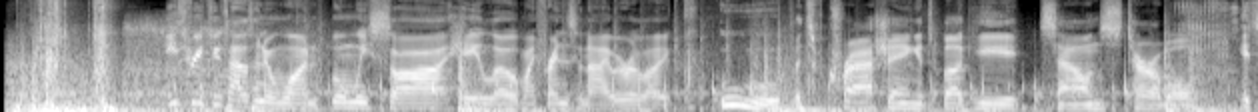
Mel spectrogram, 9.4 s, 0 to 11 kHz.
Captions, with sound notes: [GUN RELOADING] E3 2001, when we saw Halo, my friends and I, we were like, "Ugh." It's crashing, it's buggy, it sounds terrible.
